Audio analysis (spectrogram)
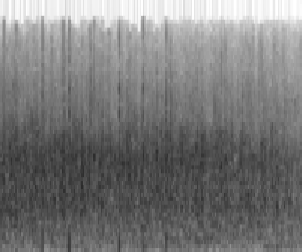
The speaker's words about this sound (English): There we are. Round of applause.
